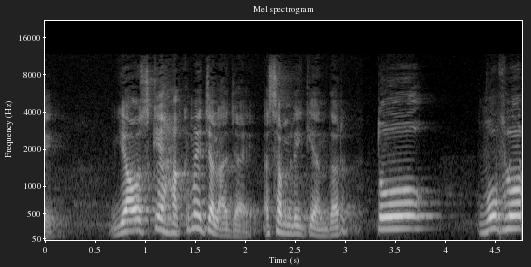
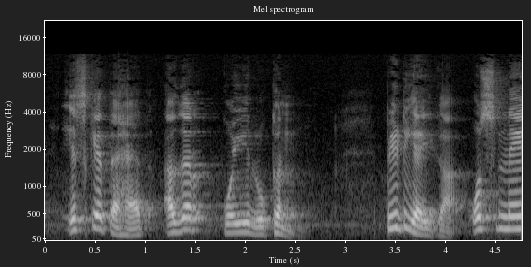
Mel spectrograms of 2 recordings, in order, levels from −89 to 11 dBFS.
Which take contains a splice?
first; 1 cut; at 3.1 s

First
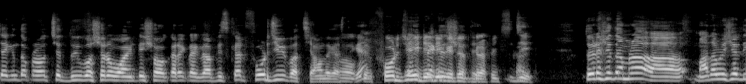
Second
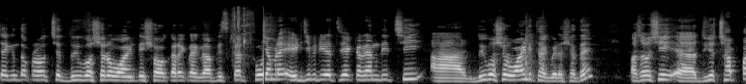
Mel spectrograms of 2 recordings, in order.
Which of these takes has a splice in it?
second; 1 cut; at 2.6 s

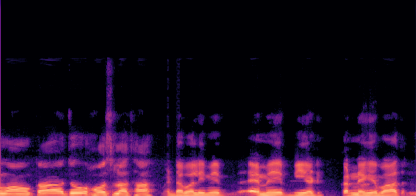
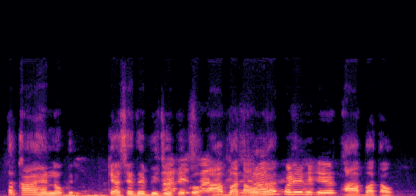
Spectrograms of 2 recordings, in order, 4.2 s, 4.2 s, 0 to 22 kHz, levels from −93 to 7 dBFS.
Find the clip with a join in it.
first; 1 cut; at 1.7 s

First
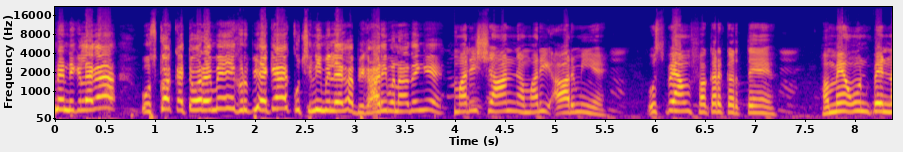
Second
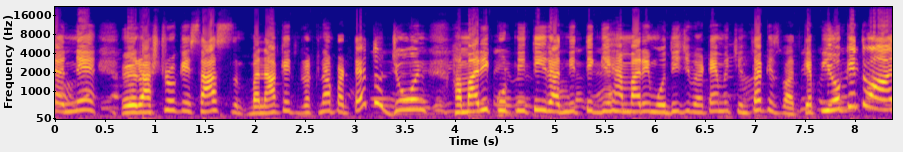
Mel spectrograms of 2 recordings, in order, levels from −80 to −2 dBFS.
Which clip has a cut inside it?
first; 1 cut; at 4.0 s

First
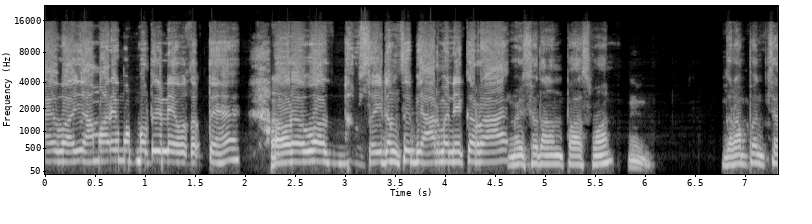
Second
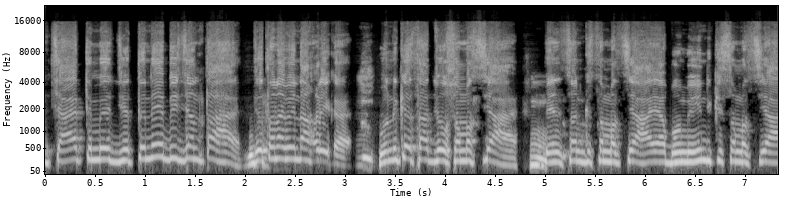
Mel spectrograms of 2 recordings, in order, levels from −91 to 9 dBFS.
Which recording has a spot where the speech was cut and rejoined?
first; 1 cut; at 4.6 s

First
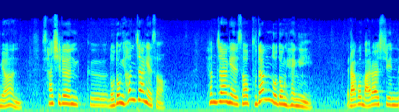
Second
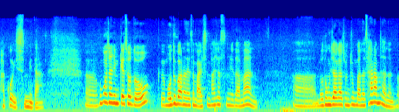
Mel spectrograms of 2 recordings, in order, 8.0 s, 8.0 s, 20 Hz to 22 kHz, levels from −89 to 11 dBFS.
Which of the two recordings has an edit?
second; 1 cut; at 5.7 s

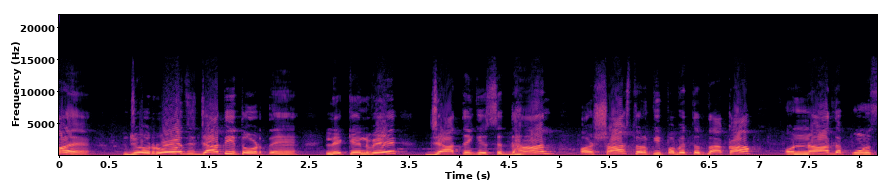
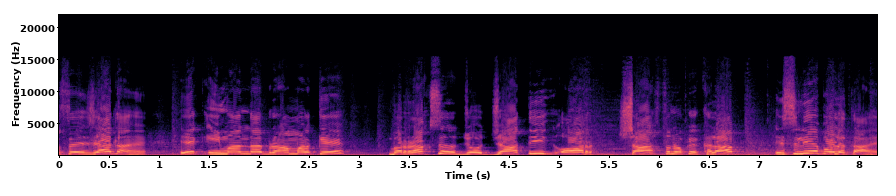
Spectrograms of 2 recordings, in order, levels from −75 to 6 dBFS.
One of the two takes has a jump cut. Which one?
second; 1 cut; at 0.9 s

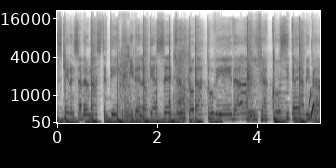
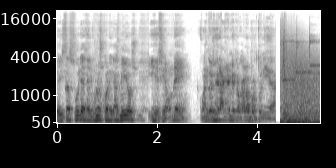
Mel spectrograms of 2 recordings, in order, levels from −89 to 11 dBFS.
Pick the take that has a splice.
second; 3 cuts; at 1.9 s, 2.7 s, 4.5 s

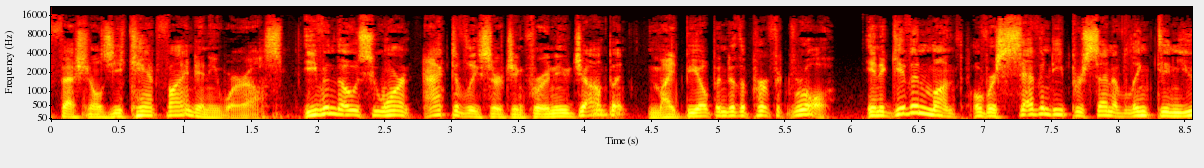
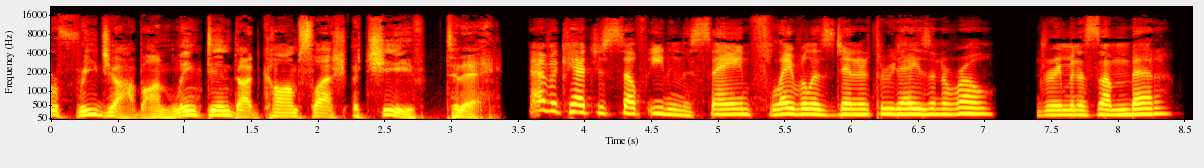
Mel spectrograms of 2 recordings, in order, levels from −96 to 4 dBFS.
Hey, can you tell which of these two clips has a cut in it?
second; 1 cut; at 3.4 s

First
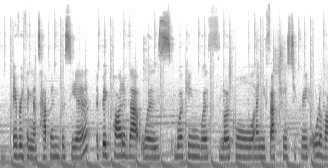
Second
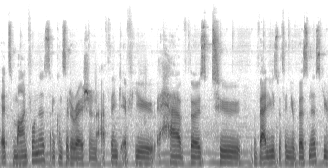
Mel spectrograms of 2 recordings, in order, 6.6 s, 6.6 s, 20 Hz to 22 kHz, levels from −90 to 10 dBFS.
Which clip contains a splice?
first; 2 cuts; at 1.9 s, 5.1 s

